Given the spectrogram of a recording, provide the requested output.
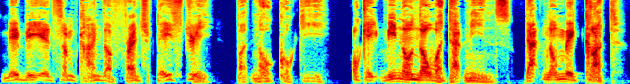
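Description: Cookie Monster, gravelly and excitable. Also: male voice, fairly high pitch, a little slow, no room sound, studio quality, exaggerated voice. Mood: eager. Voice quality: gravelly, broken grammar. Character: greedy furry blue cookie-loving monster, childlike, excitable. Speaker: in-game character. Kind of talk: children's game voice acting.

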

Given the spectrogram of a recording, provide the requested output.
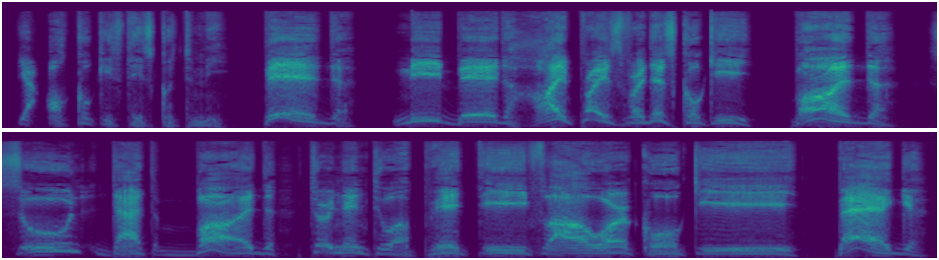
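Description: A man voicing a greedy, childlike cookie-loving monster in a children's game, with a gravelly voice and broken grammar. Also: high-pitched, slow, few pauses, bright, forceful tone, no room sound, clean studio sound, exaggerated voice. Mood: eager. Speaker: in-game character.

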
